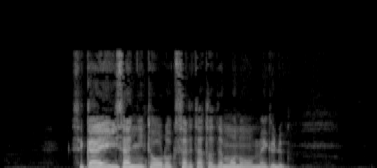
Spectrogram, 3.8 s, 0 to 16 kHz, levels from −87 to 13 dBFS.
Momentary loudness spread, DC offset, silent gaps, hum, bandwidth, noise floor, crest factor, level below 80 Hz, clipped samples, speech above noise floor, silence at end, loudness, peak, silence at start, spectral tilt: 12 LU; under 0.1%; none; none; 11.5 kHz; -72 dBFS; 20 dB; -54 dBFS; under 0.1%; 49 dB; 0.9 s; -24 LUFS; -6 dBFS; 0.75 s; -5.5 dB/octave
